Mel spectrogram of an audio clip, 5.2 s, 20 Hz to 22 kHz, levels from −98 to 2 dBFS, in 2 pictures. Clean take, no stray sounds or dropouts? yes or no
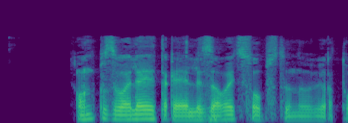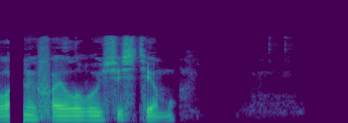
no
